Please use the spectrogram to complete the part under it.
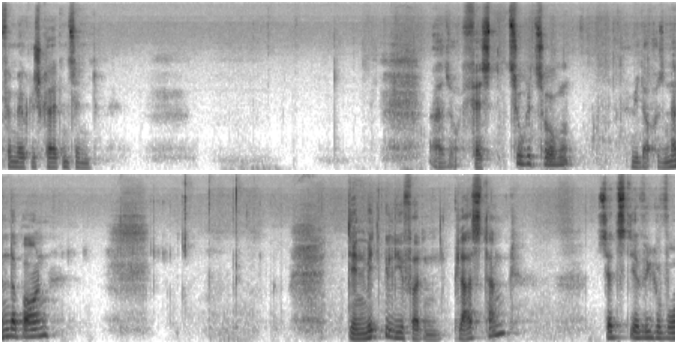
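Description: A man talks calmly and close to a microphone, in short phrases with pauses.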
